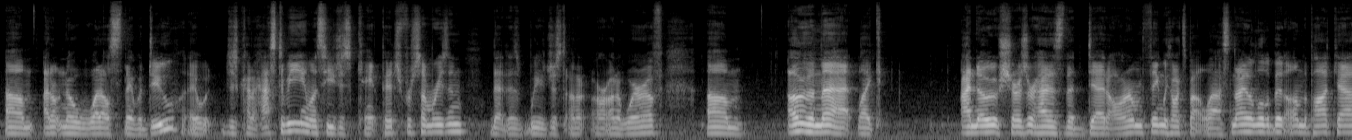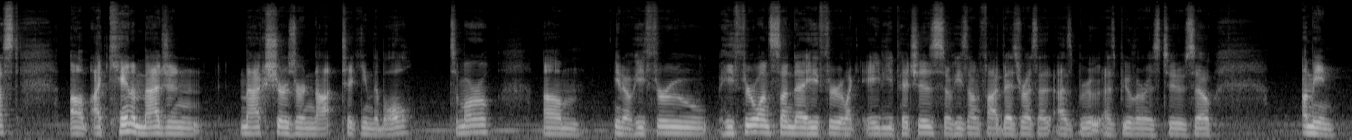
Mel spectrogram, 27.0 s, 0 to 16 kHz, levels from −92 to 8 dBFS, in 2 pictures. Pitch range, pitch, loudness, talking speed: 115-140 Hz, 120 Hz, -28 LUFS, 215 wpm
